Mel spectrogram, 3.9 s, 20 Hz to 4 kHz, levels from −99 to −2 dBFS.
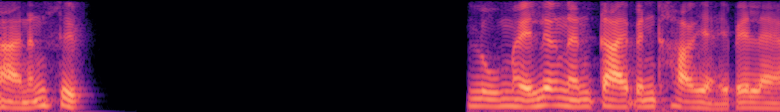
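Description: At 0.36 s the speech breaks off into a brief fading buzz, then about 1.86 s of silence until 2.35 s, when the speech resumes with roughly two seconds missing. This is likely a long network dropout, with the receiver briefly extending the last sound before giving up.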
